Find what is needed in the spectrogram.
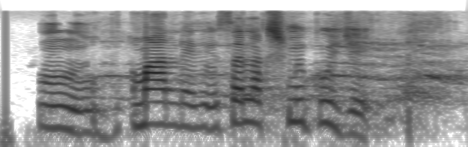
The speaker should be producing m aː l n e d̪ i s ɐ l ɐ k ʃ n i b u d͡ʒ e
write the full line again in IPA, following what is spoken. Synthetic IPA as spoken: m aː ɾ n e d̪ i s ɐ l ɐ k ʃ m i p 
